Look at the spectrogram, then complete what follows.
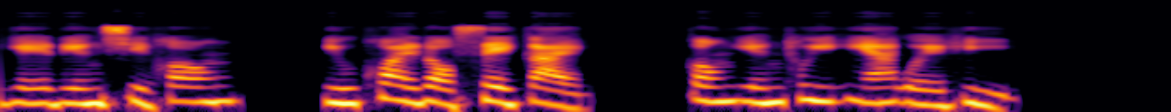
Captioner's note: Amoy dialect; Amoy dialect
